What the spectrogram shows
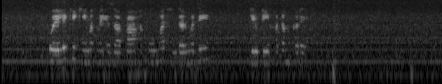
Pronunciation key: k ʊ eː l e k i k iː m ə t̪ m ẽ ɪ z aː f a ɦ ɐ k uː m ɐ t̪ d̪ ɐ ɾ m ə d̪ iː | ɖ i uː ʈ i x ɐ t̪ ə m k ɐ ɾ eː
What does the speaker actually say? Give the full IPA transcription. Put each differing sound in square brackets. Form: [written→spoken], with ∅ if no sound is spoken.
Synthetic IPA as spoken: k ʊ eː l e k i k iː m ə t̪ m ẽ ɪ z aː f a ɦ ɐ k uː m [ɐ→ə] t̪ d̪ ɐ ɾ m ə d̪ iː | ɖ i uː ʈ i x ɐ t̪ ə m k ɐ ɾ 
